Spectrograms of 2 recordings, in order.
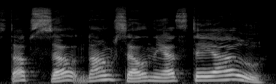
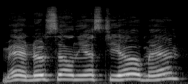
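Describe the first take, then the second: First: High, disbelieving repeat; incredulous complaint. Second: High, loud amazed protest; incredulous outburst. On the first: Gamer repeating his complaint at the screen, still high and amazed. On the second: Gamer yelling at the opponent who shrugs off his move, in high disbelief. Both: Real, not acted.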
